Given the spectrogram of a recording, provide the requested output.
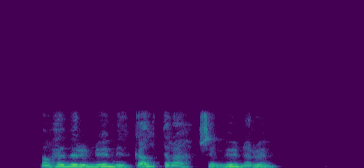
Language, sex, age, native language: Icelandic, female, 50-59, Icelandic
